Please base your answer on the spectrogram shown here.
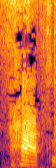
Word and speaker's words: rato: bonita aqui no papel o jeito certo é esse jeito aqui em cima com um R só mas a gente pronuncia como se tivesse dois erres rato existem pessoas de idade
